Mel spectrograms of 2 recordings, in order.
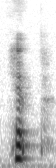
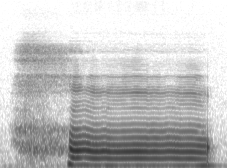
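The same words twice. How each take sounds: First: The word is said quickly as one whole word. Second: The word is stretched out slowly, sound by sound. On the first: "Now let's say it fast like a word" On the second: "Let's tap and stretch one more time"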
